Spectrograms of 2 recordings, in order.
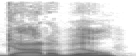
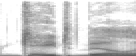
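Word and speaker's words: Gatebil: gotta bill okay or gate bill if you're an american if that's what it looks like g-a-t-e-b-i-l gate bill bill uh but apparently it's pronounced gotta bill or something closer to that um but it's kind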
